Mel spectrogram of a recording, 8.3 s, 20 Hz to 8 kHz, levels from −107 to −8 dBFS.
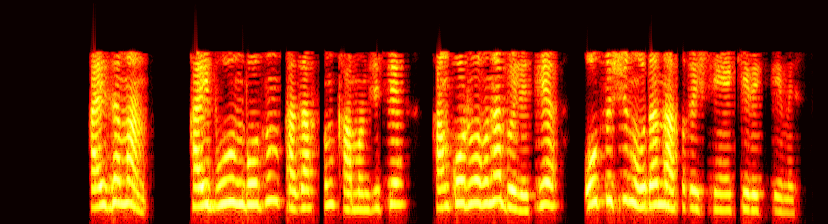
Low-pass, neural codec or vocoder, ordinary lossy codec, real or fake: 7.2 kHz; codec, 16 kHz in and 24 kHz out, 1 kbps, XY-Tokenizer; AAC, 16 kbps; fake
